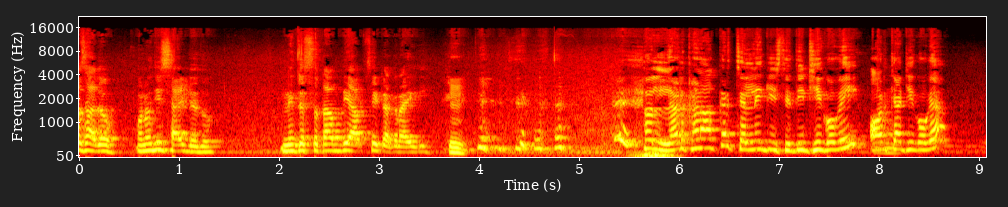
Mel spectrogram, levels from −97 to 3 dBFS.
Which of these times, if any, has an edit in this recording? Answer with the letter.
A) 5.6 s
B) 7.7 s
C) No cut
A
